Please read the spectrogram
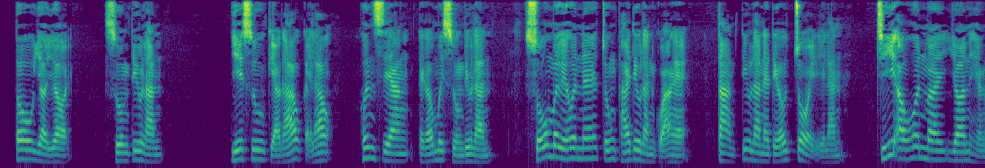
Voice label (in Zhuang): good news zhuang nanning fushu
